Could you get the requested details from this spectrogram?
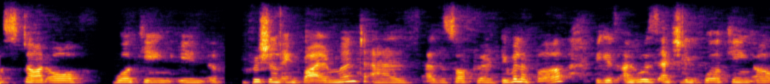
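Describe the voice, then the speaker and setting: A woman's voice: mid-range voice, fairly bright tone, lo-fi sound. A woman from Sri Lanka answering interview questions about her career, speaking thoughtfully with many fillers and restarts. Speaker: interview guest, business analyst.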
